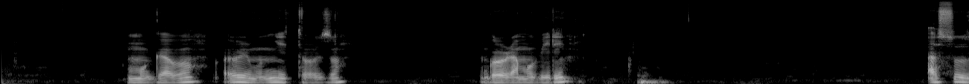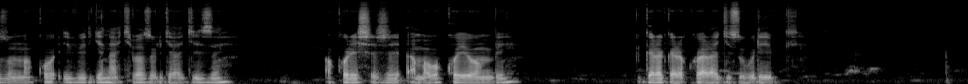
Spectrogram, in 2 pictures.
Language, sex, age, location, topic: Kinyarwanda, male, 18-24, Huye, health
